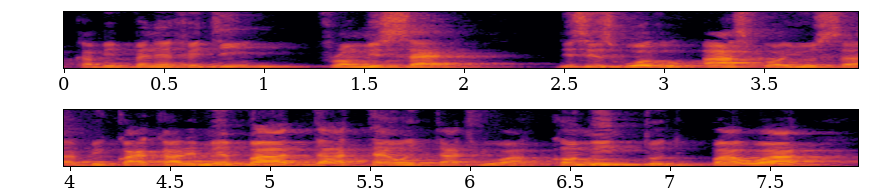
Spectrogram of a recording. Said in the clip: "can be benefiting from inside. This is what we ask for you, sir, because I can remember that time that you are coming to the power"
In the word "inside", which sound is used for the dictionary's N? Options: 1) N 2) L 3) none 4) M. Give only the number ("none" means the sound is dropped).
3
